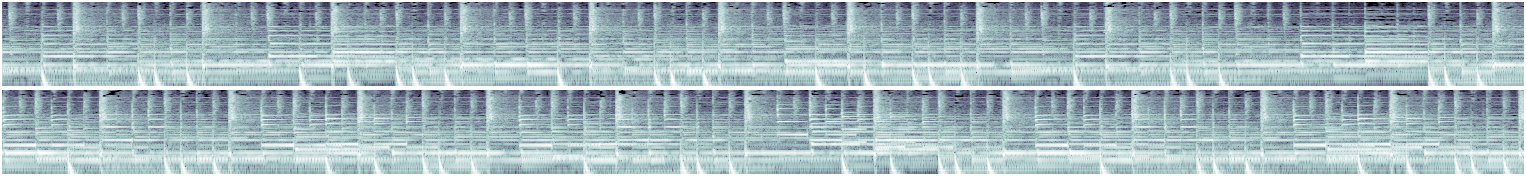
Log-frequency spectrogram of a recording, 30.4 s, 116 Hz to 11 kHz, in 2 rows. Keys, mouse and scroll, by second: 4.7 ctrl+click, 5.9 ctrl+click, 7.3 ctrl+scroll down 1, 10.1 alt+middle click, 11.6 alt+middle click, 12.3 alt+click, 15.4 alt+middle click, 18.2 scroll up 1, 18.7 middle click, 19.6 alt+click, 20.2 scroll up 1, 20.8 alt+middle click, 21.3 alt+click, 22.2 alt+middle click, 23.2 double click, 23.6 alt+click, 25.6 alt+middle click, 26.0 alt+click, 26.7 scroll up 1, 27.3 alt+click, 27.8 alt+middle click.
